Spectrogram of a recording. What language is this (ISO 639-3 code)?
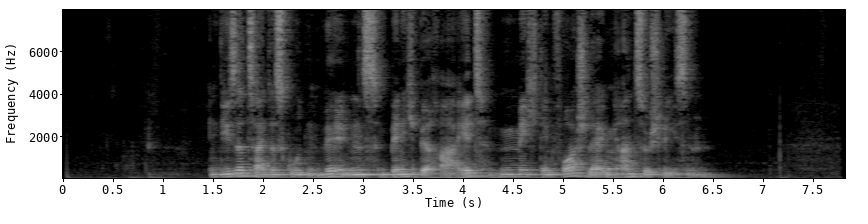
deu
